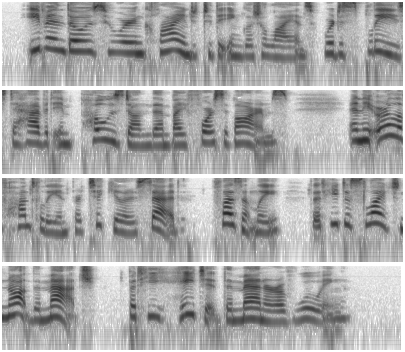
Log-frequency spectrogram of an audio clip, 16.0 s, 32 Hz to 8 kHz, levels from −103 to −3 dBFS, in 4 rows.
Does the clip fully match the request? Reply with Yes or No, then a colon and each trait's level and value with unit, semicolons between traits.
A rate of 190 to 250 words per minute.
No: average, 160 wpm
